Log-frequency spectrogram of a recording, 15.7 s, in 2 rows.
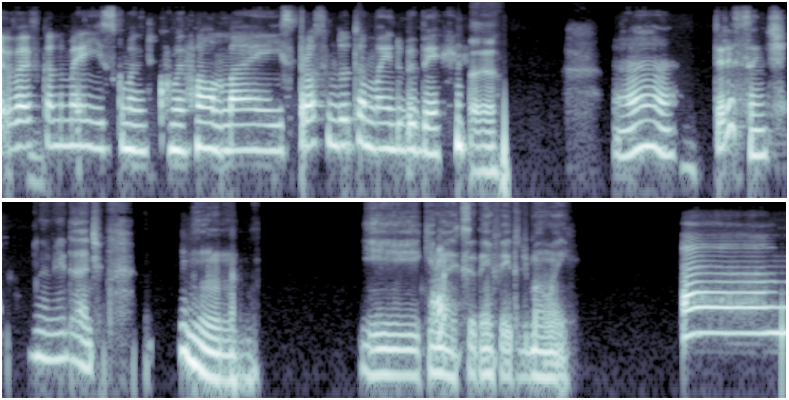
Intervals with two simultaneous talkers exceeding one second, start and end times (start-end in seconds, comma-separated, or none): none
